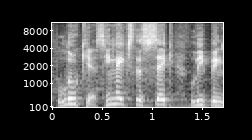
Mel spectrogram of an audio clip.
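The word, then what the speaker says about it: Lukes: It's spelled L-U-K-E-S like Luke's, but it's Lucas.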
